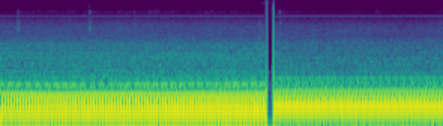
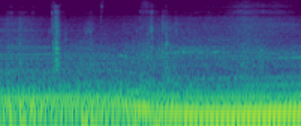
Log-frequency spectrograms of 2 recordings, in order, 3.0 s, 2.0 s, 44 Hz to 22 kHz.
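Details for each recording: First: 1988 Ford Ranger, heard in cabin at idle: muffler fell off, exhaust broken apart at the muffler and between the catalytic converters and the exhaust; owner suspects it broke on the road. Loud, deep blatting unmuffled rumble, a raw bark from the leaking pipe. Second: 1988 Ford Ranger after the stainless muffler repair (new bolts; muffler fell off, pipe cracked at the muffler inlet): deep, even exhaust rumble pulling away on a slippery road, no rasp or blowing, much quieter though seems less powerful; still leaking near the catalytic converter.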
